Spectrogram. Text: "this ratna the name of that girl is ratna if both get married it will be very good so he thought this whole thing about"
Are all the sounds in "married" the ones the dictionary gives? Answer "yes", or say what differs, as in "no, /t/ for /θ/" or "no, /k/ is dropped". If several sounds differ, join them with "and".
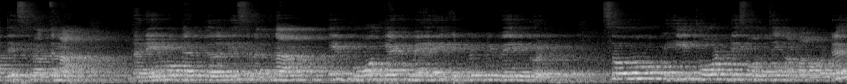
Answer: no, /d/ is dropped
